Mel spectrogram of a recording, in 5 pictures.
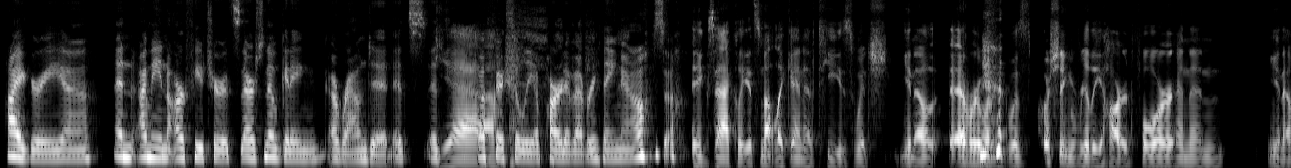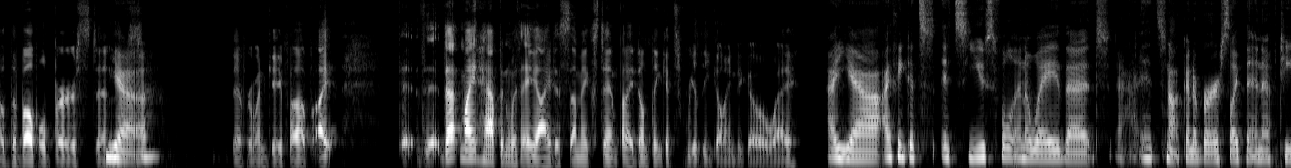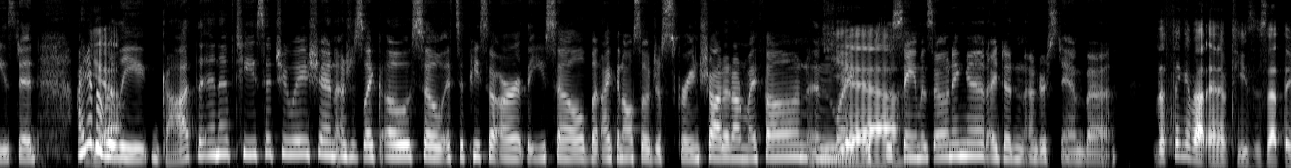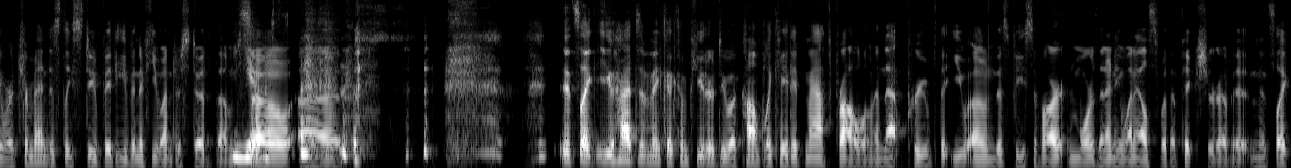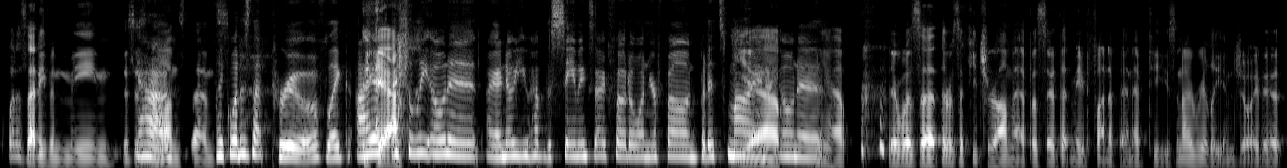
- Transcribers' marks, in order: laugh; laughing while speaking: "so"; chuckle; drawn out: "Yeah"; laugh; laughing while speaking: "Yeah"; chuckle; chuckle
- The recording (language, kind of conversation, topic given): English, unstructured, How do I explain a quirky hobby to someone who doesn't understand?
- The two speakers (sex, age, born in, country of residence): female, 35-39, United States, United States; male, 30-34, United States, United States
